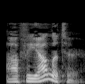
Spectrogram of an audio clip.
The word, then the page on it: ophiolater: British English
